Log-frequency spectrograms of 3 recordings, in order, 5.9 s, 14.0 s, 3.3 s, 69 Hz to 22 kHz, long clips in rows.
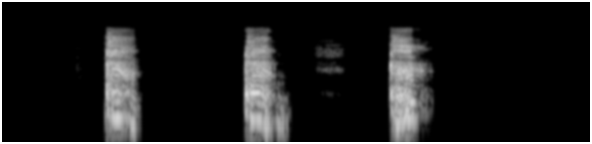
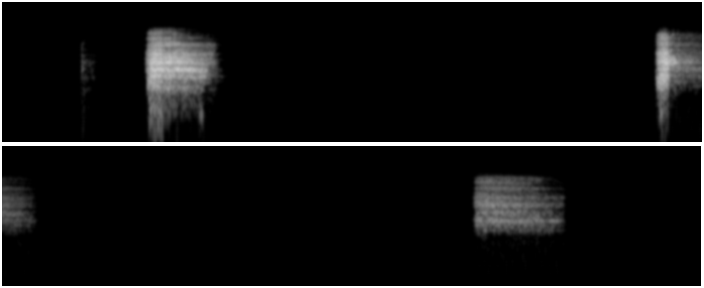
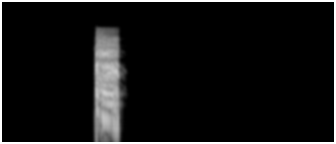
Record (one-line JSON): {"three_cough_length": "5.9 s", "three_cough_amplitude": 32135, "three_cough_signal_mean_std_ratio": 0.3, "exhalation_length": "14.0 s", "exhalation_amplitude": 29294, "exhalation_signal_mean_std_ratio": 0.2, "cough_length": "3.3 s", "cough_amplitude": 28569, "cough_signal_mean_std_ratio": 0.21, "survey_phase": "beta (2021-08-13 to 2022-03-07)", "age": "18-44", "gender": "Male", "wearing_mask": "No", "symptom_cough_any": true, "symptom_sore_throat": true, "symptom_fatigue": true, "symptom_headache": true, "symptom_onset": "7 days", "smoker_status": "Never smoked", "respiratory_condition_asthma": false, "respiratory_condition_other": false, "recruitment_source": "REACT", "submission_delay": "1 day", "covid_test_result": "Negative", "covid_test_method": "RT-qPCR"}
